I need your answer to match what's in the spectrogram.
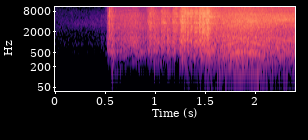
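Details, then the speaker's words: Audi turbo sleeper build, first start after intercooler fit and throttle calibration: engine cranks and catches right away, then settles into a quiet, even idle with no knocks, misses or rattles; sounds healthy, normal idle. "it's really quiet it is quiet it SS Stu no ter it sounds healthy it sounds healthy nothing's falling off yet"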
